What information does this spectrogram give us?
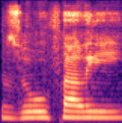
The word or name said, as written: zúfalý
